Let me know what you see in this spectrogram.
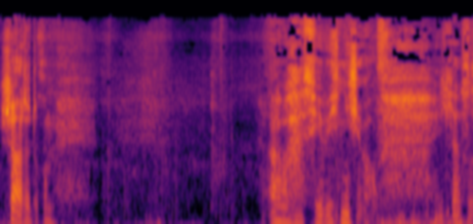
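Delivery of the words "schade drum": usual speaking voice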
